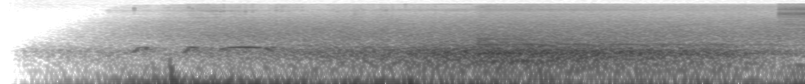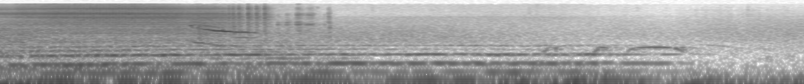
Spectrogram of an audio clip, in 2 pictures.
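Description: Eerie sound-effects intro: a rushing, wind-like noise with short low hooting calls. About six seconds in, it gives way to a low sustained drone of several steady tones, with a brief falling squeal in the middle.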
